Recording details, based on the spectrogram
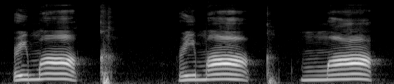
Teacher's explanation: second syllable, which is stressed, as you see, and the vowel is very strong and very loud and a long one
